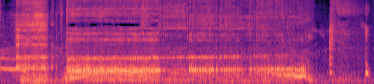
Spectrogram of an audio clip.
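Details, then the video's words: Dogs making strange noises: a loud, sustained, wavering moan-like vocalization in several long stretches, bending up and down in pitch, with brief breaks between them and a short yelp near the end. "Dogs making strange noises"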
